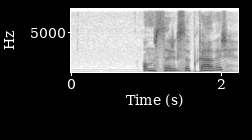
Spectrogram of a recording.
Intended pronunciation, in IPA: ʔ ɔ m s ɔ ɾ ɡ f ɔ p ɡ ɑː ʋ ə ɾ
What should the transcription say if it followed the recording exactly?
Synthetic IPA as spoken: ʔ ɔ m s ɔ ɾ ɡ s ɔ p ɡ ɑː ʋ ə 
